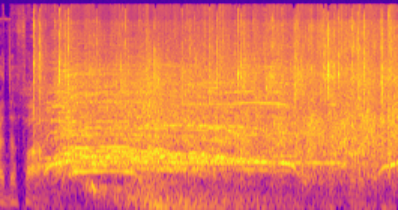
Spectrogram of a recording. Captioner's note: audience cheers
